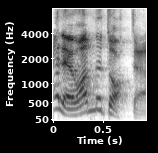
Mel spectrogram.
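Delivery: bad British accent, very high and loud, squeaky. Describing a favourite costume, horrible British accent as the Doctor. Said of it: "and a horrible British accent".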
